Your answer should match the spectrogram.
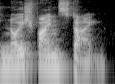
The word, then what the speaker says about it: Neuschwanstein: from that area, and she says the proper pronunciation is Neuschwanstein.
